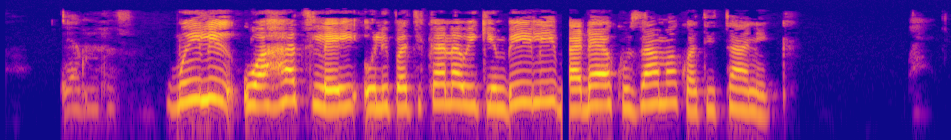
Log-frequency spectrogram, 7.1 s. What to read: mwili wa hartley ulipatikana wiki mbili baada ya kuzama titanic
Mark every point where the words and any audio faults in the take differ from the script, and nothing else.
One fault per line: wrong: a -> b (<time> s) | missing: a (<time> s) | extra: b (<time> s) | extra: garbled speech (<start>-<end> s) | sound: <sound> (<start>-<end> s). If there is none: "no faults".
sound: dropout (4.2-4.3 s)
extra: kwa (5.1 s)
